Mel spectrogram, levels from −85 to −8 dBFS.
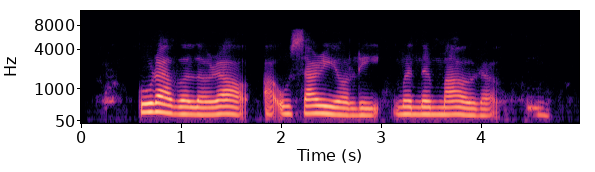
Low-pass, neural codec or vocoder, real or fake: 7.2 kHz; codec, 16 kHz, 4.8 kbps, FACodec; fake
